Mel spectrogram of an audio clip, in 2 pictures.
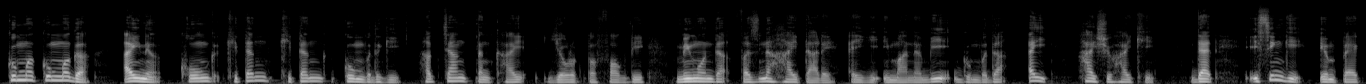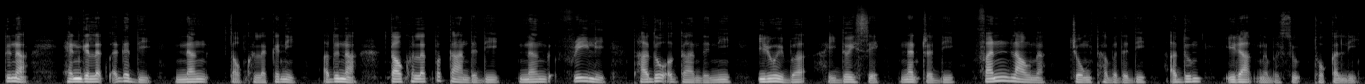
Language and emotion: Manipuri, neutral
